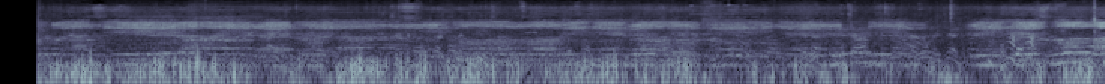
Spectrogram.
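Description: A group of men chants together outdoors.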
